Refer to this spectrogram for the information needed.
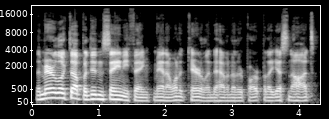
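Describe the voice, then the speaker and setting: A man's voice: fairly low pitch, fast talker, a bit bright. Man sarcastically reading fan fiction aloud. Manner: sardonic asides, laughing interruptions. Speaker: podcast host.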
